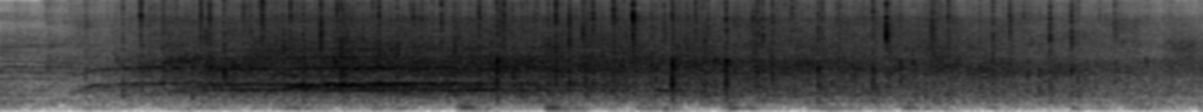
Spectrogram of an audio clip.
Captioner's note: audience applauding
